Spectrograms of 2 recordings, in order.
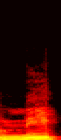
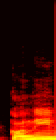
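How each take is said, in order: First: The k is silent, starting with n. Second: The k is pronounced before the n. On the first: The speaker calls it right. "इसको नी पढ़ते हैं" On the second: The speaker calls it wrong. "यहाँ पे कनी नहीं पढ़ेंगे"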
